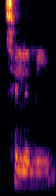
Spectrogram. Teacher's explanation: এগুলো পাশাপাশি দুটো স্বর ছিল, একটা স্বর লোপ পেয়েছে, বিশেষ করে পরস্বর লোপ পেয়েছে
